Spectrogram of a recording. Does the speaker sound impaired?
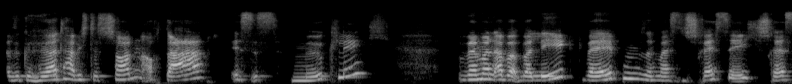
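No.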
